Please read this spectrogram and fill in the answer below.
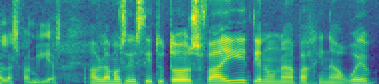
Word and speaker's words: Fay: Hablamos de Institutos FAI, tiene una página web, el FAI se escribe F-A-Y, ¿qué significa?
